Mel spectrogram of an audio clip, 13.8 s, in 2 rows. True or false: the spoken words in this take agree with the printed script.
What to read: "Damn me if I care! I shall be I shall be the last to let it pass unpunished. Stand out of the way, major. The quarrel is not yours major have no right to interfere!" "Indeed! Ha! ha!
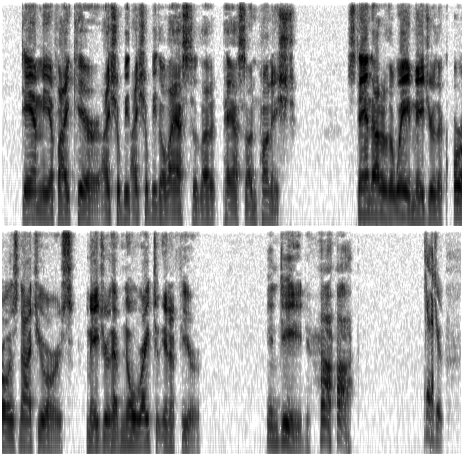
true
